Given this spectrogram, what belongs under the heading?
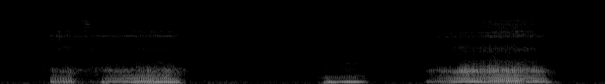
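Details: Big Mastiff dog snoring: loud, rattling, low snores with a snorting quality, two to three breaths in six seconds, in a quiet room.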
